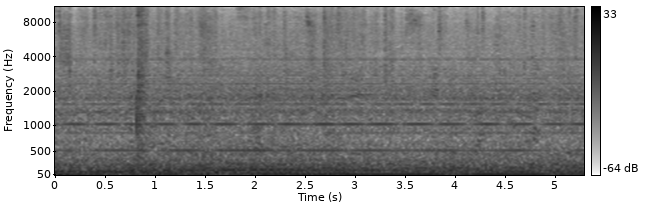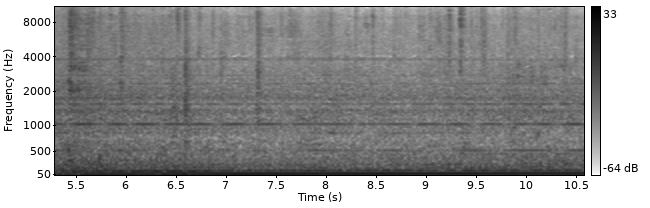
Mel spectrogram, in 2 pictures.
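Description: Airliner cabin noise inside an Airbus A321neo on the ground: a steady low rumble with a faint steady hum above it, the rumble growing louder about six and a half seconds in.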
